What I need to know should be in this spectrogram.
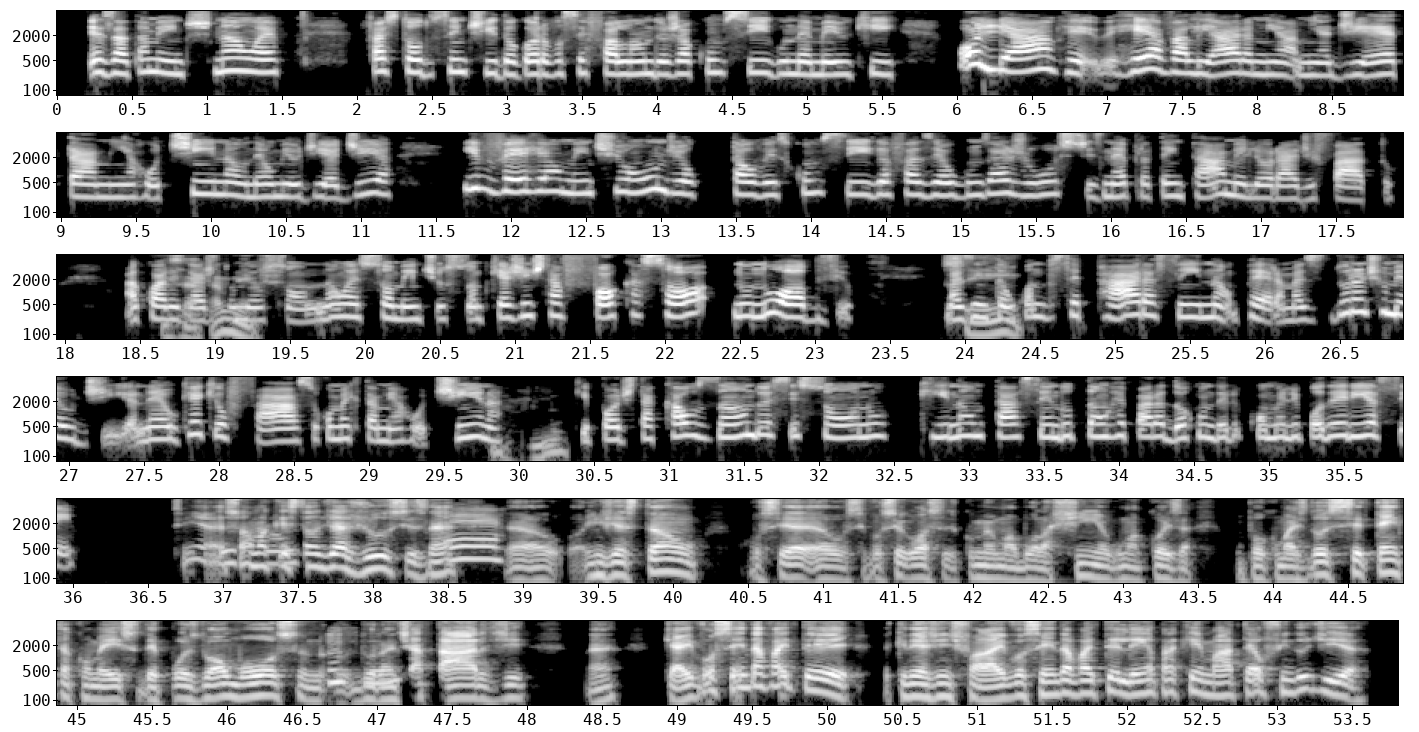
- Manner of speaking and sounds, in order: none
- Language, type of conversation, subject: Portuguese, advice, Como posso me sentir mais disposto ao acordar todas as manhãs?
